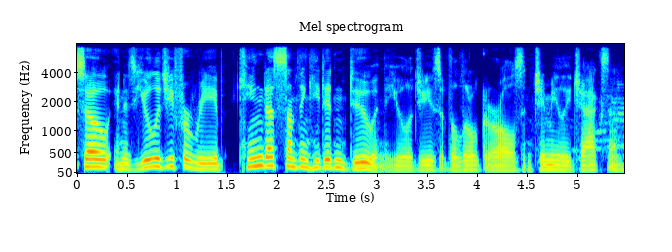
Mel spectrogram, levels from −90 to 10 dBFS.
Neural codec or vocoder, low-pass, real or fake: none; 7.2 kHz; real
